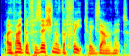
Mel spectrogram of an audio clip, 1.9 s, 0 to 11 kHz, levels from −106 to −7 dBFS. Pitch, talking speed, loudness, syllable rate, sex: 130 Hz, 340 wpm, -20 LUFS, 8.7 syllables/s, male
